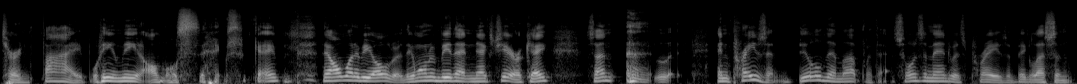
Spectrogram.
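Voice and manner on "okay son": usual speaking voice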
